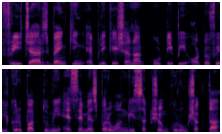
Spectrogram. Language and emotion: Goan Konkani, neutral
